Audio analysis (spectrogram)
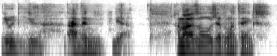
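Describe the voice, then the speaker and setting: A man co-hosting a live podcast about collectibles in a laid-back way. He speaks at a middle pitch and mostly keeps his replies short and easygoing. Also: normal speed, a bit bright. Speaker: podcast co-host. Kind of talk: casual live-stream chat.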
